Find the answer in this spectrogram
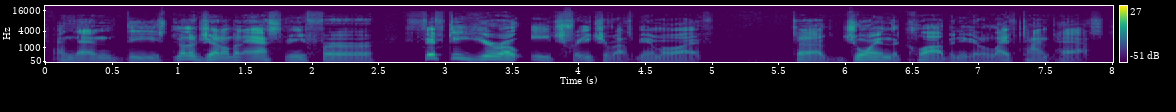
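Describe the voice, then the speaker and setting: A man's voice: medium pitch, brisk, smooth, no echo. New guy on a podcast spinning a story, super casual, lots of "like", dry sound. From New York. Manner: rambling, laid-back storyteller with frequent "like" and "so". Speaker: podcast guest.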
